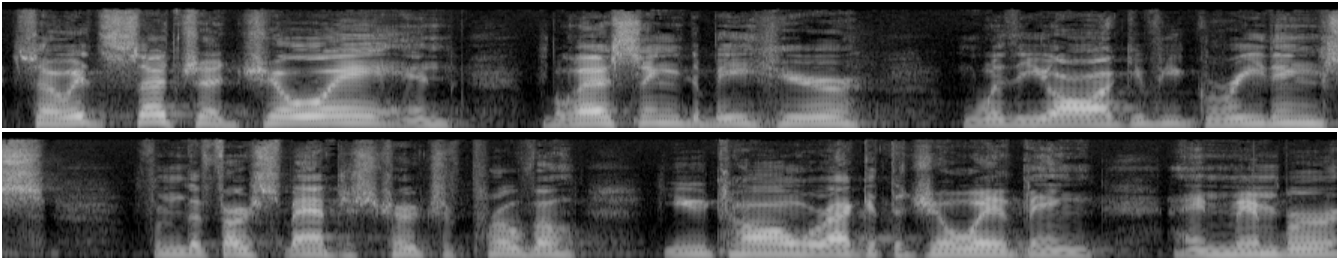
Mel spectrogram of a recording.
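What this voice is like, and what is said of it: Texan accent. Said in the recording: “As you can tell from my accent, I'm not a native Utahan... I'm originally from Texas.”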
